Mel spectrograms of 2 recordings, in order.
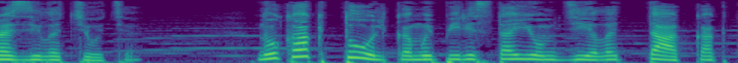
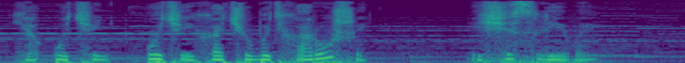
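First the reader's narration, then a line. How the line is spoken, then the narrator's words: Whisper. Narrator (Russian): прошептала она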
